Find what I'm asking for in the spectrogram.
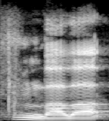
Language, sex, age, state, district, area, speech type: Punjabi, male, 30-45, Punjab, Jalandhar, urban, spontaneous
